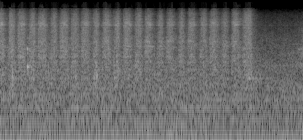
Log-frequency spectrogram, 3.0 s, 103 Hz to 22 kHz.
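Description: A pencil point is rubbed quickly back and forth on a piece of 100 to 150 grit sandpaper, making a close, rhythmic scratching of about twenty rapid strokes that ends abruptly.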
